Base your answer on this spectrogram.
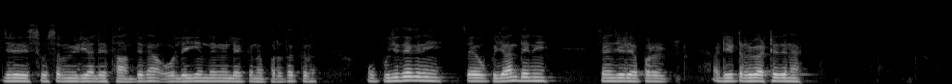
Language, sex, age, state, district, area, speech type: Dogri, male, 45-60, Jammu and Kashmir, Jammu, rural, spontaneous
